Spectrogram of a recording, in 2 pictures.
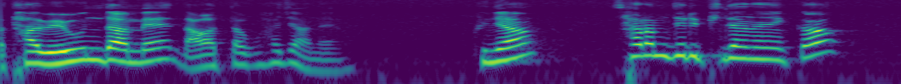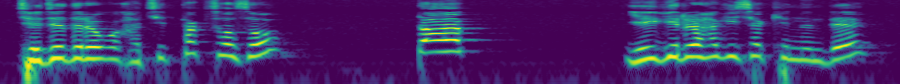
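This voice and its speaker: Man preacher with a high voice, chatty and lively sermon storytelling.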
